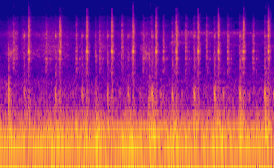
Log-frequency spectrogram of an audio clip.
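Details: Neglected Subaru that leaks brake fluid and oil, brake pedal going nearly to the floor; steady low idle with a sharp tick about five or six times a second over it, owner attributes it to the brakes.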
